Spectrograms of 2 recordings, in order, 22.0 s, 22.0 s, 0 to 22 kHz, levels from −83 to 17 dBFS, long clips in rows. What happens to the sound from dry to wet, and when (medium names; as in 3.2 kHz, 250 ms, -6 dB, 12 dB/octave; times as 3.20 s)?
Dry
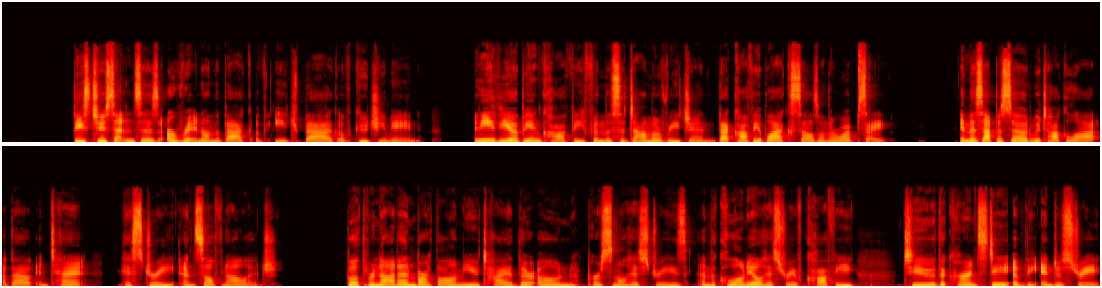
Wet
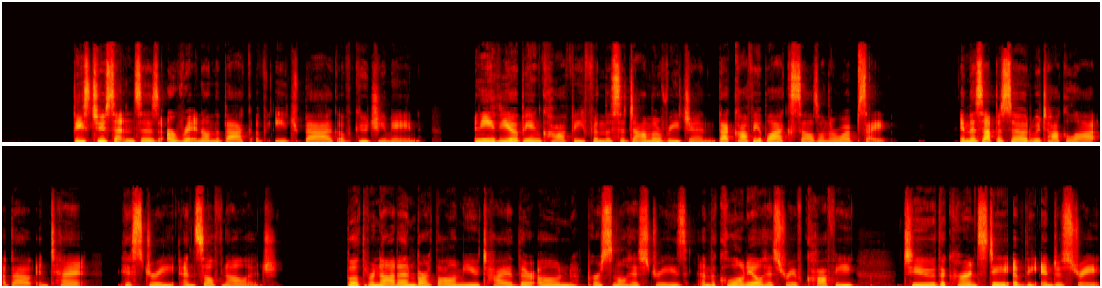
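8.74–9.68 s: treble shelf 11 kHz -7 dB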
